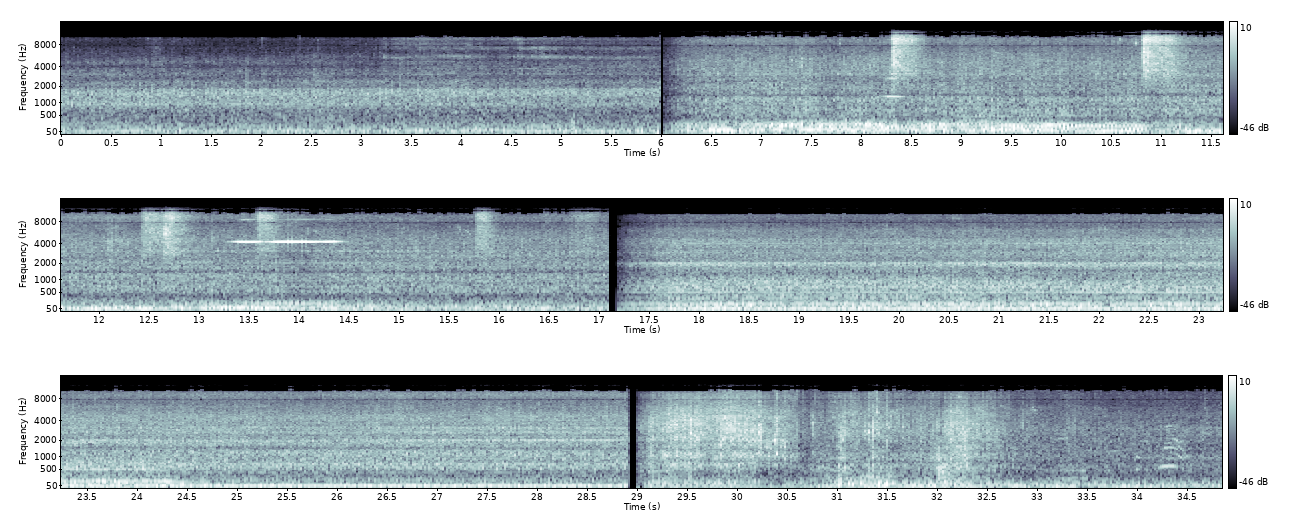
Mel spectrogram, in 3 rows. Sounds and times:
Speech: 0:33.2 - 0:34.6.

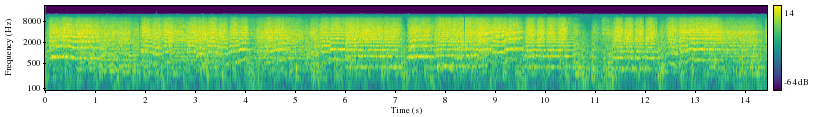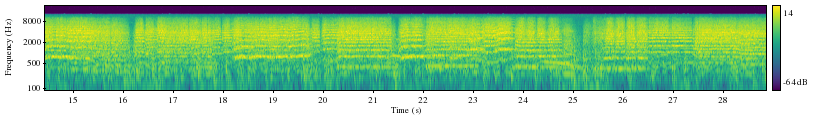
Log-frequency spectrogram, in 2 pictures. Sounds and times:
Music: 0:00.0 - 0:28.8.

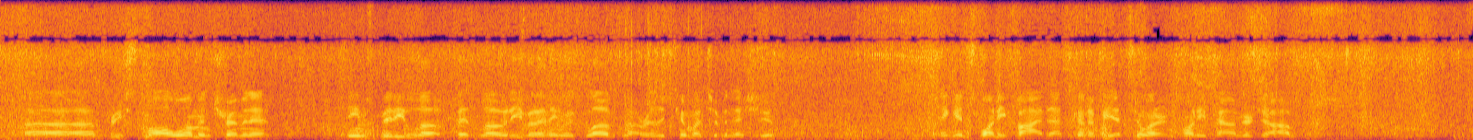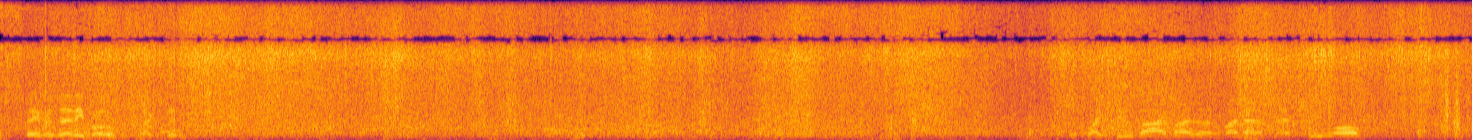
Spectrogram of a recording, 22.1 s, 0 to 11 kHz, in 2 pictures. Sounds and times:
Sailboat, sailing ship: 0:00.0 - 0:22.0
Speech: 0:00.2 - 0:02.0, 0:02.6 - 0:05.8, 0:06.9 - 0:09.7, 0:11.2 - 0:12.4, 0:19.1 - 0:21.3.

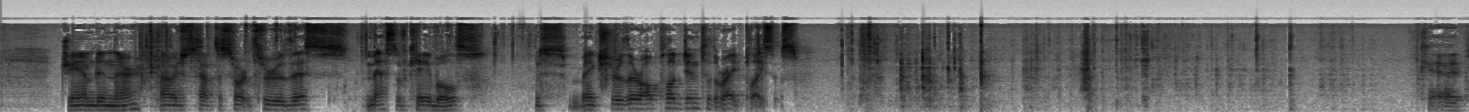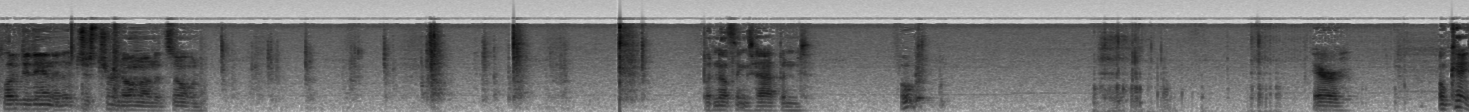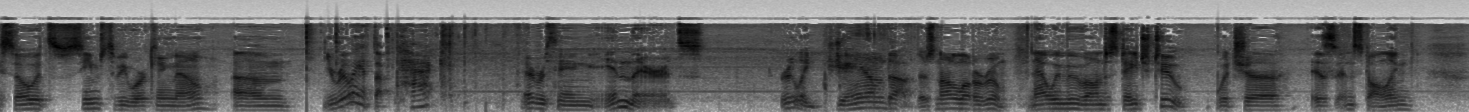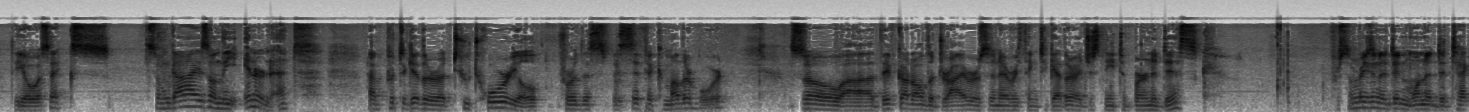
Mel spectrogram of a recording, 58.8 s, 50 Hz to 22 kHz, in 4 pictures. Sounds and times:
Inside, small room: 0:00.0 - 0:58.7
Speech: 0:00.6 - 0:08.1, 0:14.2 - 0:16.8, 0:21.7 - 0:22.9, 0:23.7 - 0:24.1, 0:27.8 - 0:28.2, 0:29.1 - 0:33.9, 0:34.6 - 0:36.5, 0:37.2 - 0:43.6, 0:44.2 - 0:51.4, 0:52.0 - 0:56.4, 0:57.4 - 0:58.7.

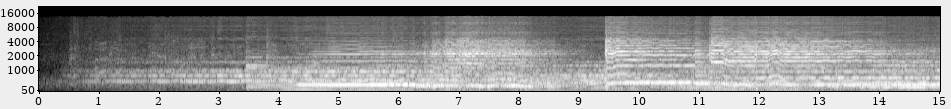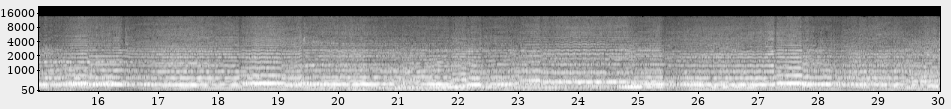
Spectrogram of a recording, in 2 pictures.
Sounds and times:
Violin, fiddle: 0:04.1 - 0:30.0.

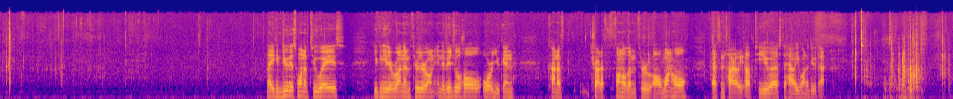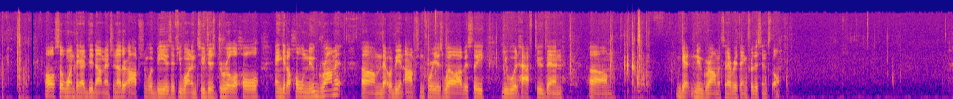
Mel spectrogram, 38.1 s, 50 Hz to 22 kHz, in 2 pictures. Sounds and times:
Speech: 0:05.3 - 0:10.4, 0:11.0 - 0:16.6, 0:20.0 - 0:31.4, 0:32.6 - 0:34.8.

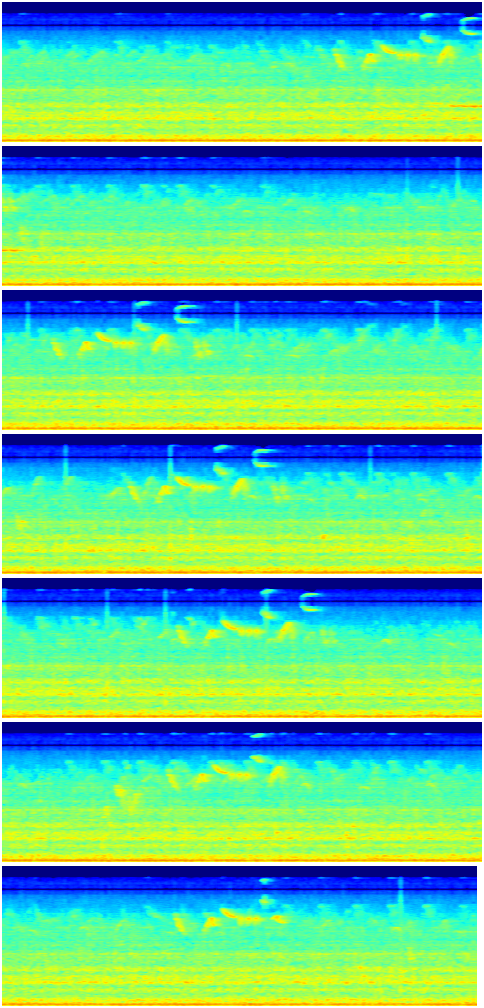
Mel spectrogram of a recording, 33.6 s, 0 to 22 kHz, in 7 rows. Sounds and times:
Bird: 0:00.0 - 0:33.5.

